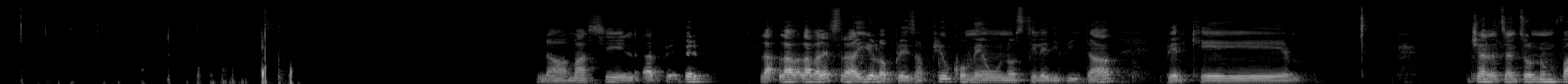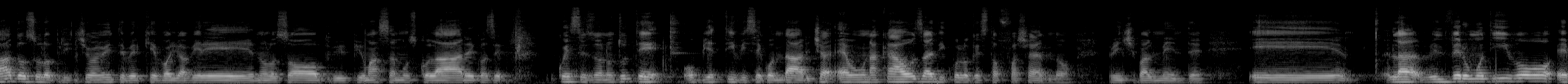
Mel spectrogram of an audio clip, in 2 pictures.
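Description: Speech with three jumps at 19.33, 25.05 and 30.64 s, likely a dropped buffer (overrun), skipping about 40, 10 and 20 ms respectively without any silence.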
